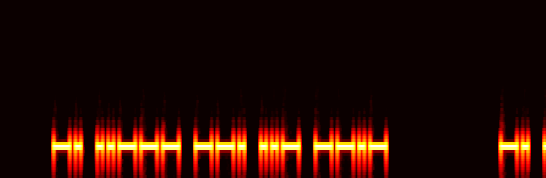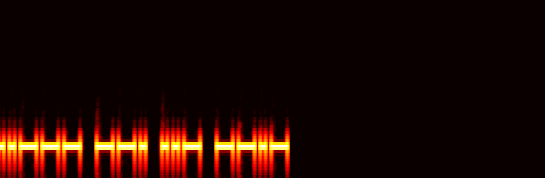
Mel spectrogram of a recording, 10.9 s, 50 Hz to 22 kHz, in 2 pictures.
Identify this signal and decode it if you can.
Morse code, heard as a keyed tone, about 22 wpm, 700 Hz. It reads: N2GUQ N2GUQ
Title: USA Call Signs - 5 Characters - Repeated 2x - 22wpm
